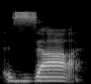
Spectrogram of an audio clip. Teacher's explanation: zah the z sound so s becomes Z that's the voice so if you say Z you'll find this vibration in your throat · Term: voice sound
